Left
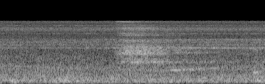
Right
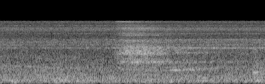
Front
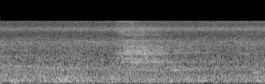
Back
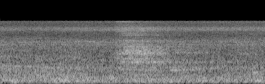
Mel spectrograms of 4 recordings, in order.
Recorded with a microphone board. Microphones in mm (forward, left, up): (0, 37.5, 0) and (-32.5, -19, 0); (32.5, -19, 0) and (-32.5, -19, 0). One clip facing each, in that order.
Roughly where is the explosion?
No explosion in this recording.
